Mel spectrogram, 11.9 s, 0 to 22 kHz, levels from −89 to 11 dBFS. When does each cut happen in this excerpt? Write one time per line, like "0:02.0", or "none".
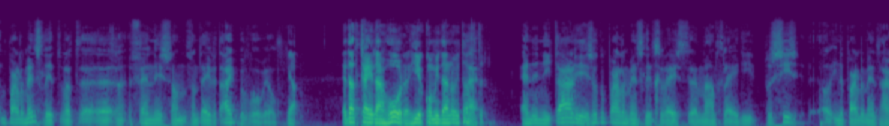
none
